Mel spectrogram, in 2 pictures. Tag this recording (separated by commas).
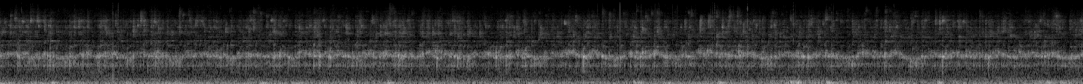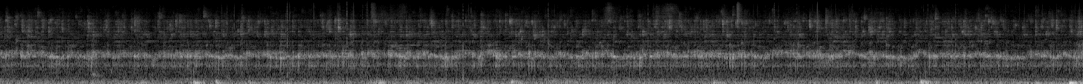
Vehicle, Liquid, Trickle, Motor vehicle (road), roadway noise, Pour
